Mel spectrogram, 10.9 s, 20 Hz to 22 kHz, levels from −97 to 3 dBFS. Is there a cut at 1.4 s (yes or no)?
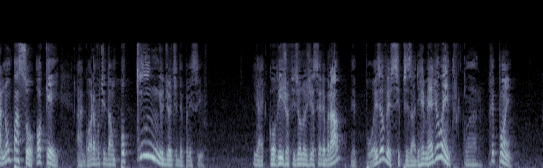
no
